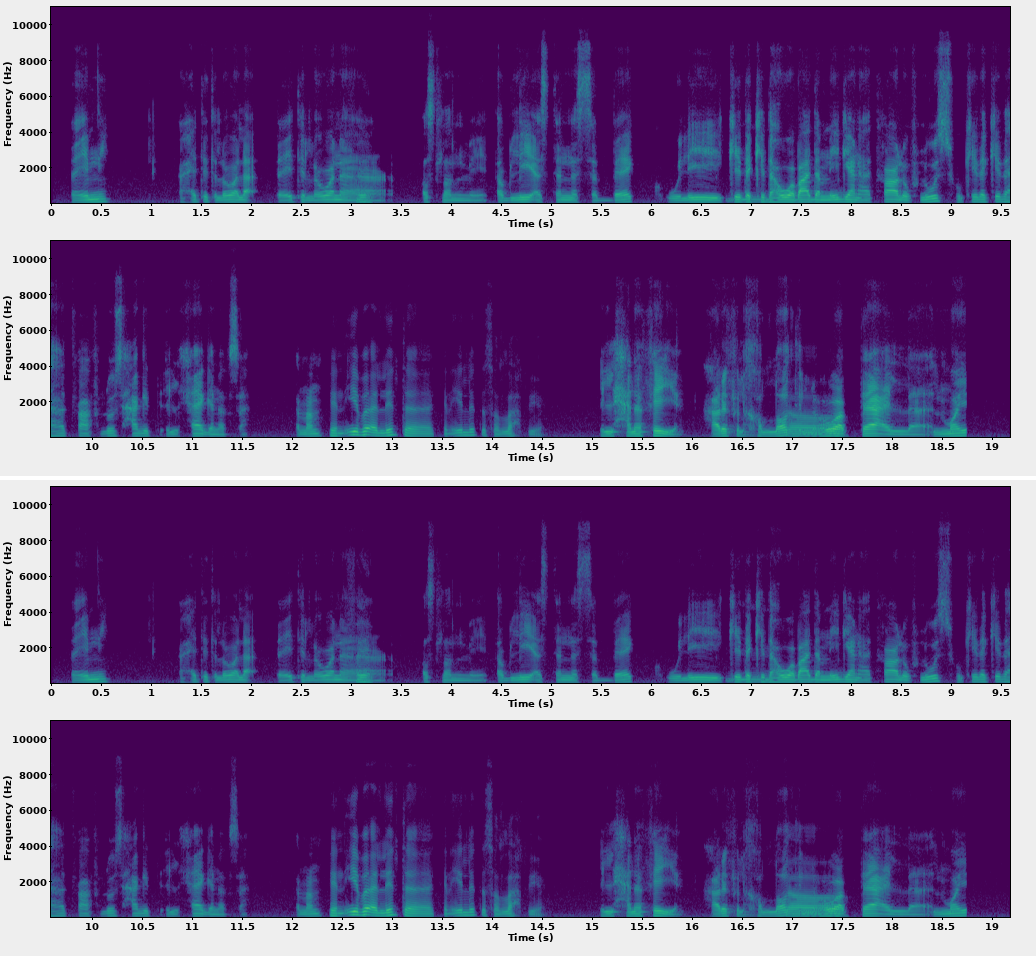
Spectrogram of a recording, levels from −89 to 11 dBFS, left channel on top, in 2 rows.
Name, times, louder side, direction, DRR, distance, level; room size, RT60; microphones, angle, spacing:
voice 1, 0.2-0.6 1.3-3.3 3.7-5.8 6.2-11.6 12.0-12.3 15.1-18.7, left 4 dB, 35° left, 0.6 m, -32 dB
voice 2, 6.8-7.2 12.4-14.5 16.9-17.5, right 2 dB, 15° right, 0.5 m, -31 dB
head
